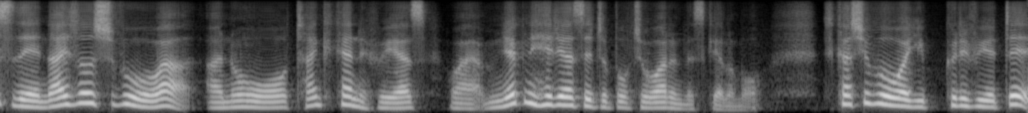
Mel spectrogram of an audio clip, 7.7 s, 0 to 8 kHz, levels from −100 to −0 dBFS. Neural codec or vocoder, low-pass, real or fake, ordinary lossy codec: codec, 16 kHz, 0.2 kbps, FocalCodec; none; fake; none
